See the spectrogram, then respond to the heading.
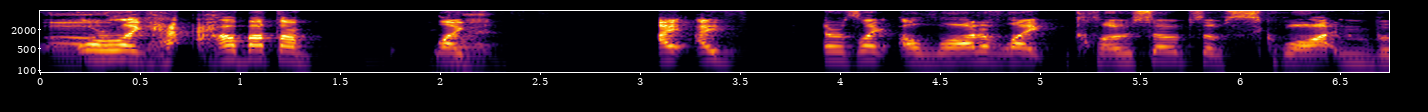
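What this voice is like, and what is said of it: Usual voice. Nothing is said of it.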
